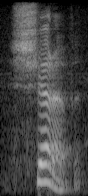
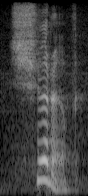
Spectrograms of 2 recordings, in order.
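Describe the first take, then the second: The two takes are said the same way.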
